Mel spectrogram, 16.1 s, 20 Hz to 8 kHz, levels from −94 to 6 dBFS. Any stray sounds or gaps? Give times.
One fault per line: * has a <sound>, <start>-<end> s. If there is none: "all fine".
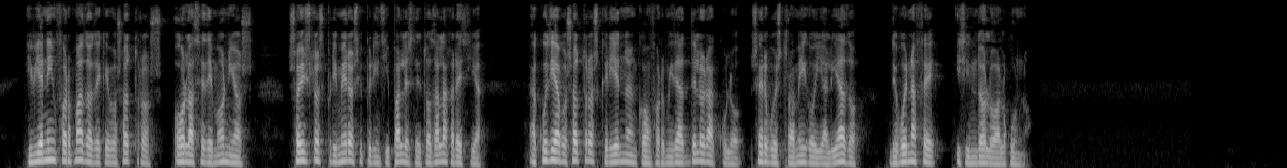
all fine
